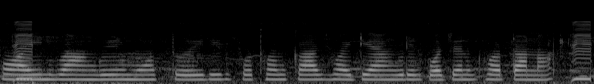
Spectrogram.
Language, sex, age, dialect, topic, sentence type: Bengali, female, 18-24, Western, agriculture, statement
